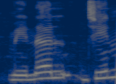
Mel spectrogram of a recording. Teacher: جیم کو نون کے ساتھ ملایا، نون پر گنہ بھی ہوگا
